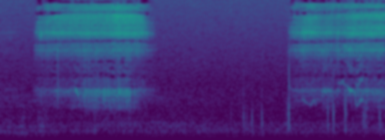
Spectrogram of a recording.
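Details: Very tired male in deep sleep: two hissing, fluttering breath sounds separated by a quiet pause with faint clicks; light snoring.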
